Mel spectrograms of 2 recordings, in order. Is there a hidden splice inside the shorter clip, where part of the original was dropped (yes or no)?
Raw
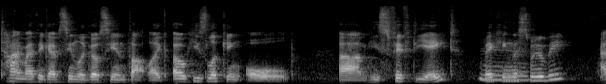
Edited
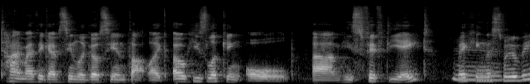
yes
